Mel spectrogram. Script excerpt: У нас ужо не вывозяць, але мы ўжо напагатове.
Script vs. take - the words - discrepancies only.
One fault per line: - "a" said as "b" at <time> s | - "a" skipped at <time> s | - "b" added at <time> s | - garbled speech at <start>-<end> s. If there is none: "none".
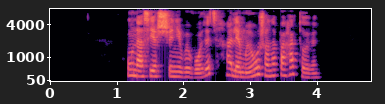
- "ужо" said as "яшчэ" at 1.6 s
